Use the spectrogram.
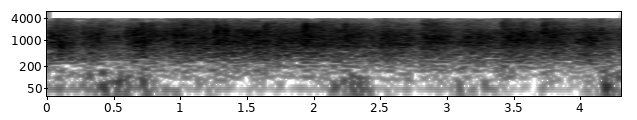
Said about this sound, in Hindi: ताली जोर से बजा सकते हैं।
